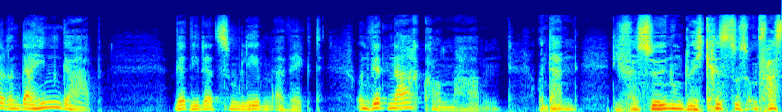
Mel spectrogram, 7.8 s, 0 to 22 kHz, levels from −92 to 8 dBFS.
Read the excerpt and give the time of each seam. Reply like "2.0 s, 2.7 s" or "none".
1.9 s, 5.2 s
